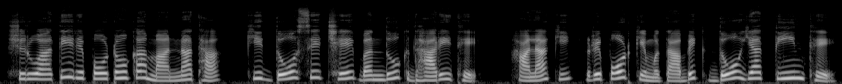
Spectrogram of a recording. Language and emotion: Hindi, neutral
